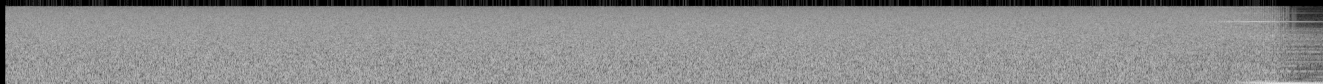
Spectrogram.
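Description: Loud, steady static hiss, even from low to high pitches, that cuts in suddenly and cuts off suddenly. A thin high whistle and a low hum appear briefly near the end.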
